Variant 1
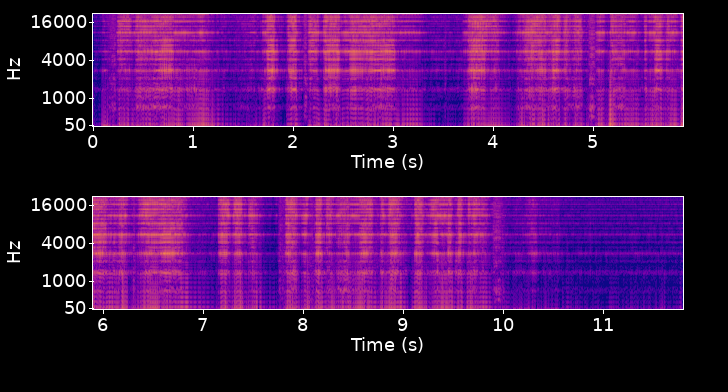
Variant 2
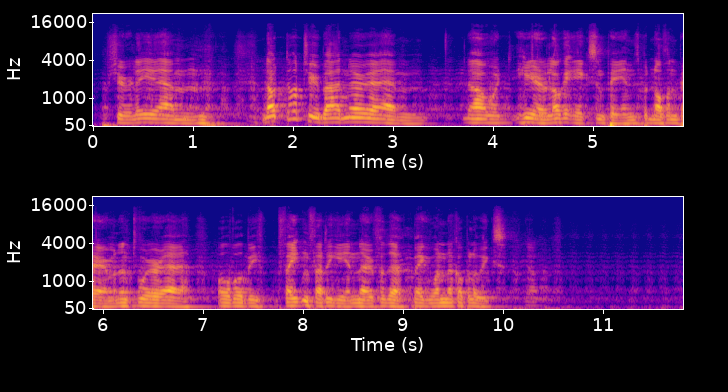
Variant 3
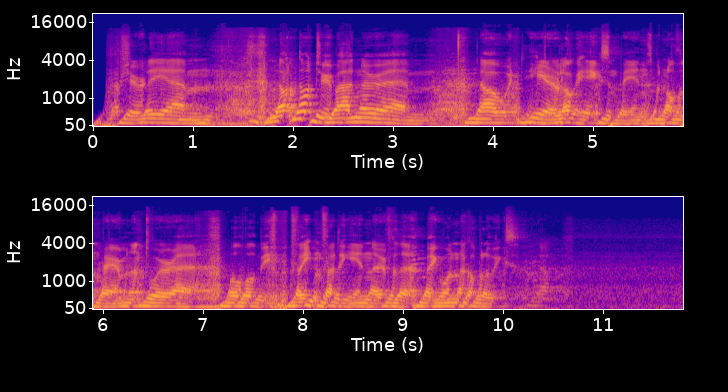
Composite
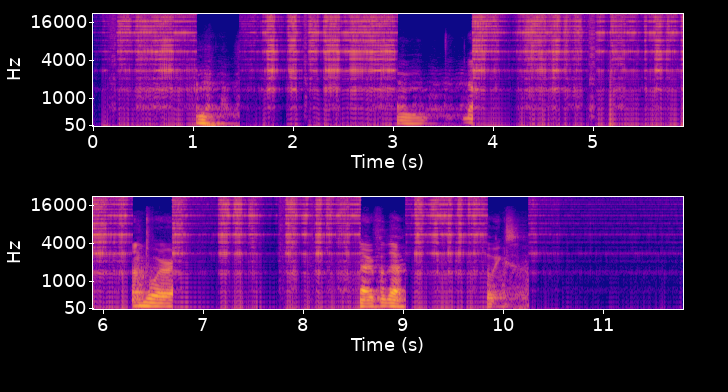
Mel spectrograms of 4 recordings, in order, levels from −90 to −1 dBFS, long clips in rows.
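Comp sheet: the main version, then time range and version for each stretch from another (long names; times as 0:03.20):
1
0:01.03–0:01.46: punch in from 2
0:03.04–0:03.79: punch in from 2
0:06.29–0:06.69: punch in from 3
0:08.57–0:09.02: punch in from 2
0:09.84–0:10.25: punch in from 3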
